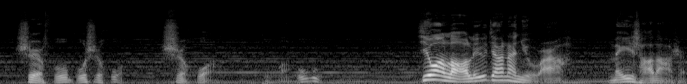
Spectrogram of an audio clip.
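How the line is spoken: Father sighing. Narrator (Chinese): 他爸叹了一口气说

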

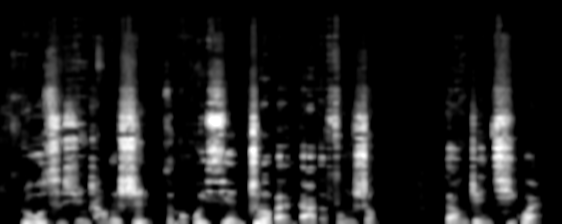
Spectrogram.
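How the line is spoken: Sighing. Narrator (Chinese): 公孙宁叹道

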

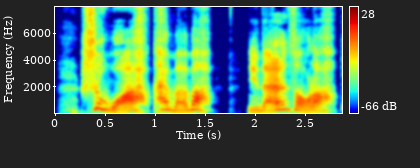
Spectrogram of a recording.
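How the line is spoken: Calling out loudly. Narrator (Chinese): 大哥冲里面喊

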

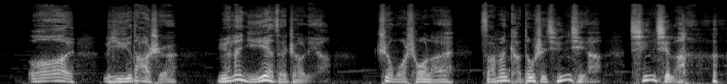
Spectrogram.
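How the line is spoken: Cheerful, laughing. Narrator (Chinese): 二姨爹冲李炫笑呵呵的说道

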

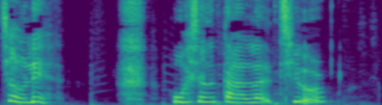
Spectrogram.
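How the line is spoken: Crying boy. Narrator (Chinese): 讨厌的男生 哭着说

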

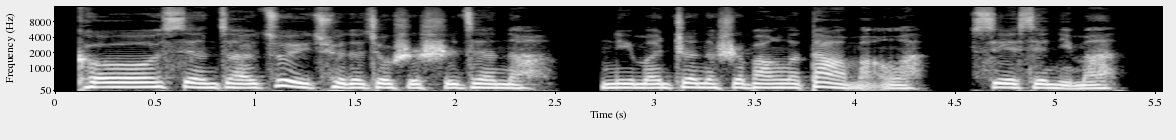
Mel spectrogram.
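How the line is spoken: Sighing. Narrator (Chinese): 雷斯垂德叹道

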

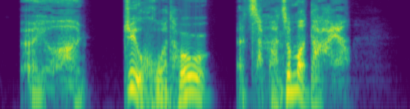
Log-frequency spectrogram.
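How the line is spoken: Nervous, half-sober muttering. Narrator (Chinese): 薛怀义也有些紧张，酒醒了大半，嘴里咕哝着

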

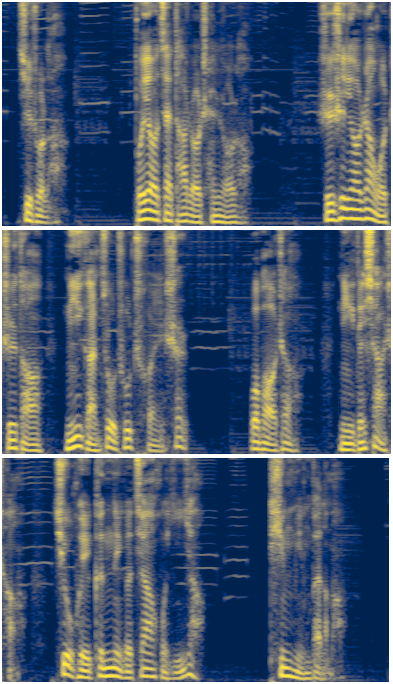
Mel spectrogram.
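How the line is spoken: Calm, flat. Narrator (Chinese): 王峰淡淡的说道

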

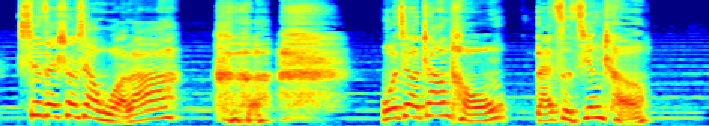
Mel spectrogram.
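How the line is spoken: Faint calm laugh. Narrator (Chinese): 白肤女人才淡淡的笑道

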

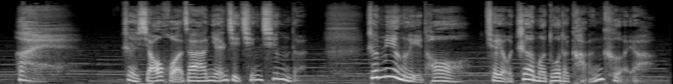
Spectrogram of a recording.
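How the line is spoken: Sighing. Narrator (Chinese): 六姑摇了摇头，叹了口气

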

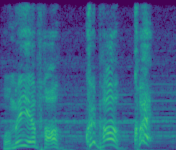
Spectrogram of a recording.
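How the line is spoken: Shouting. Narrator (Chinese): 霍真朝大伙喊道

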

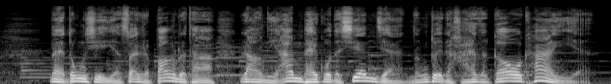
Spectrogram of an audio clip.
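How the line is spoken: Flat calm reply. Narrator (Chinese): 舅老爷淡淡的答道

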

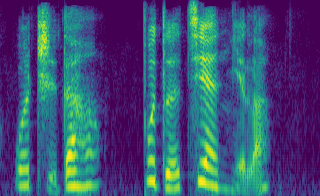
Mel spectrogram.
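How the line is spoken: Choked with emotion. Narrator (Chinese): 又惊又喜，又悲又痛，哽咽了半日，方说出半句话来

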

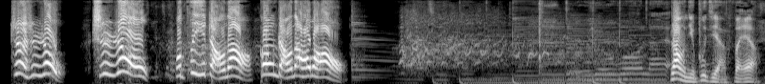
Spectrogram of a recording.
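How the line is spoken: Loud angry roar. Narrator (Chinese): 我朋友愤怒的大声的就吼道

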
